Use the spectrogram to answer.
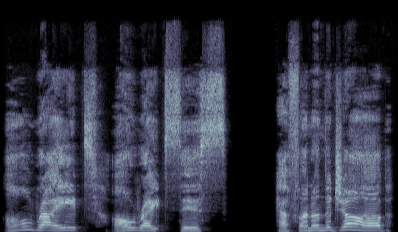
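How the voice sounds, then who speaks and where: A woman voicing a lively young woman, a student kid sister with a breezy, wheedling way of talking. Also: fairly high pitch, takes it slowly, no room sound, studio quality, voice pushed up. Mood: bright, wheedling.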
